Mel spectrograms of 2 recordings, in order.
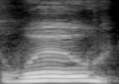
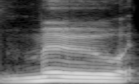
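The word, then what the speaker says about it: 無: And the and then the response is actually in Chinese it's woo. In Japanese it's moo.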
